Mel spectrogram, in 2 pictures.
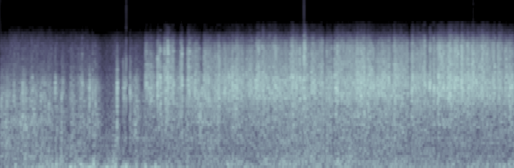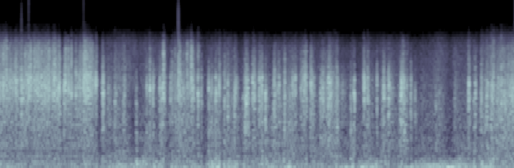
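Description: A boat's engine drones steadily.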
